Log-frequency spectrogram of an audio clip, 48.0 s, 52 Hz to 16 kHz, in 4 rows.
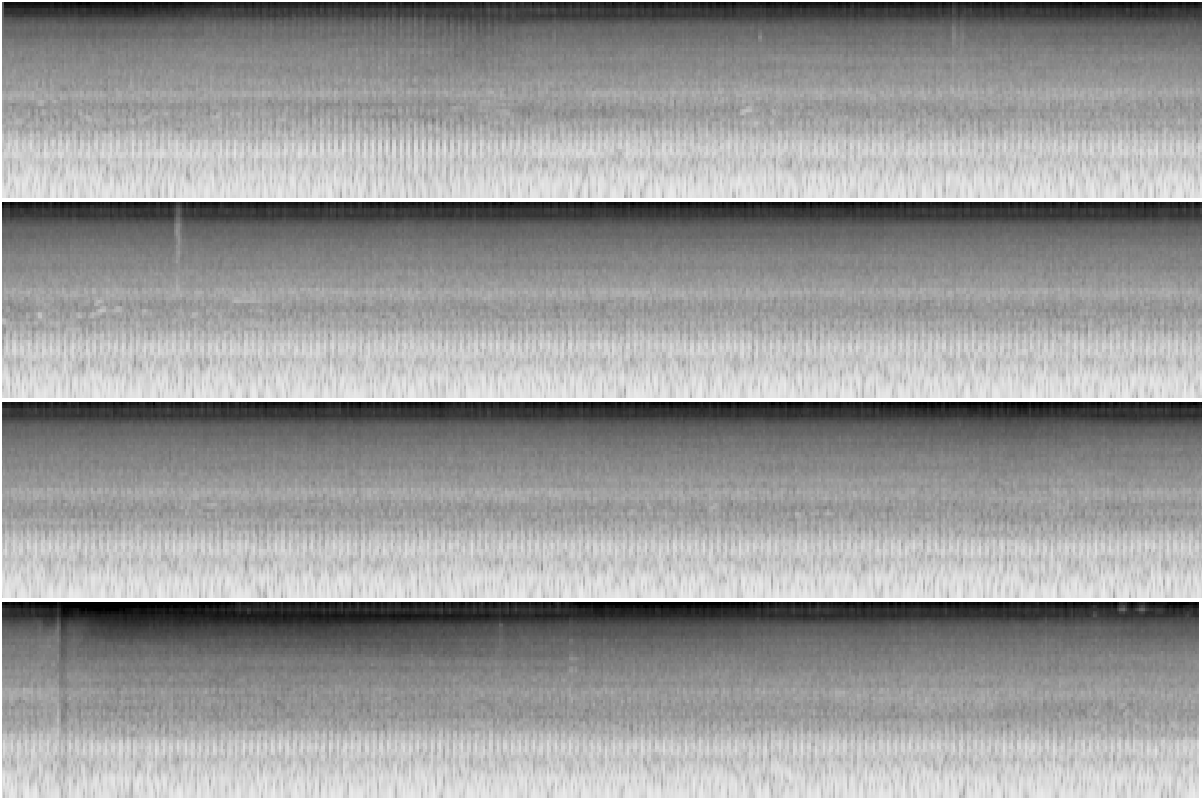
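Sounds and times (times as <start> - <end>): road noise: 0.0 - 16.7, 25.4 - 47.9
vehicle engine droning: 0.0 - 47.9.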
